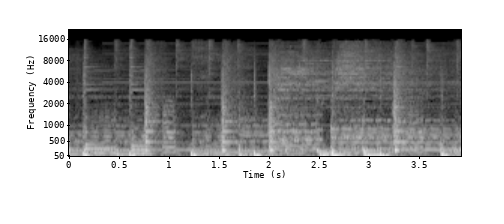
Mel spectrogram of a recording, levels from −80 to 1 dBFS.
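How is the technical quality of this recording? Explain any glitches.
The recording has one fault, a USB whine running from 0.33 s to the end. It is a fixed-pitch tone built on 1 kHz, strongest at its 4 kHz multiple and roughly 25 dB below the sound. The bus draws current in 1 ms frames, and that current leaks in through power or ground. Mains hum sits at 50 or 60 Hz, but this whine is far higher and never drifts in pitch.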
